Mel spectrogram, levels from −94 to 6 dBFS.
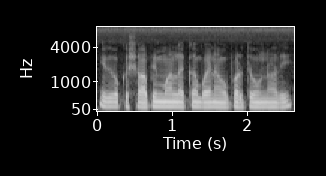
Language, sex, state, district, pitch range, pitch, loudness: Telugu, male, Telangana, Mahabubabad, 110-120 Hz, 115 Hz, -18 LUFS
